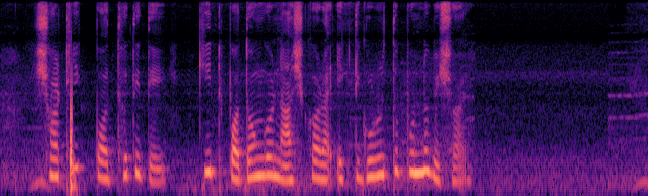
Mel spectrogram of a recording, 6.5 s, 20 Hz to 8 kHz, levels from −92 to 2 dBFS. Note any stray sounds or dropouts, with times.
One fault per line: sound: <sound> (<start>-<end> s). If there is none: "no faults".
no faults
